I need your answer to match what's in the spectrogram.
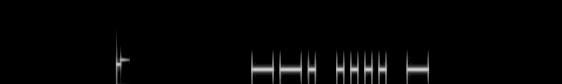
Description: Morse code, heard as a keyed tone, about 17 wpm, 700 Hz. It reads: GHT
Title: Top Three Letter Combinations in Words 17wpm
